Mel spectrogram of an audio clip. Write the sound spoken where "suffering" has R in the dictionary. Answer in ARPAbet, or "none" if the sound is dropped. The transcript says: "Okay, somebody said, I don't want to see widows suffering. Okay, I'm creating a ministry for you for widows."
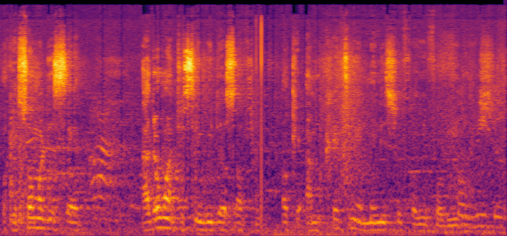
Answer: W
